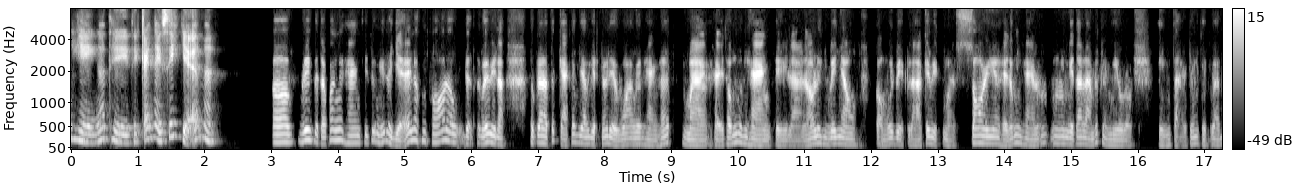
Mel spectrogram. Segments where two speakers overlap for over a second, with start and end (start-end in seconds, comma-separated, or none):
none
